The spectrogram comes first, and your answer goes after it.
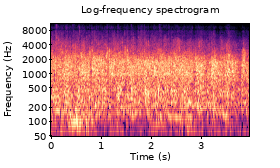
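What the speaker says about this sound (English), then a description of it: "Round of applause for Alex." An audience at a college recruiting club night applauds a speaker, a dense, even wash of clapping from many hands that holds steady for several seconds.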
